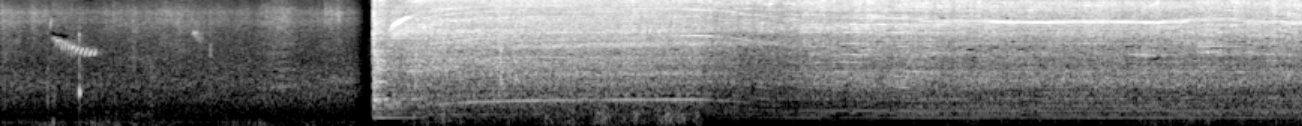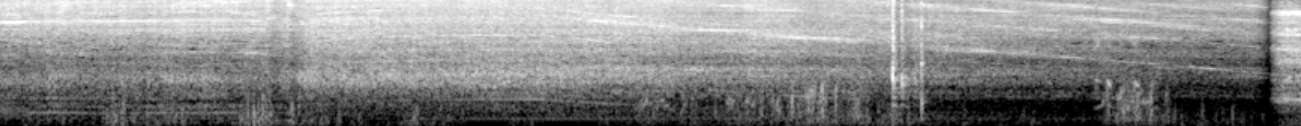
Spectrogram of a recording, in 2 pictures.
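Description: A circular saw with its blade set to half-inch depth cuts through wood for a dome cover build, a loud continuous whining rasp running steadily for about fifteen seconds after a quiet start.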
